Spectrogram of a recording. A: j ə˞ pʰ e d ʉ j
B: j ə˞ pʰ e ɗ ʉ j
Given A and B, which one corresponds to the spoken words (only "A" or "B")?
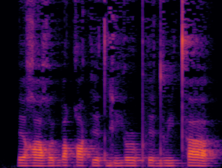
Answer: A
